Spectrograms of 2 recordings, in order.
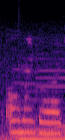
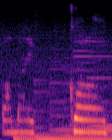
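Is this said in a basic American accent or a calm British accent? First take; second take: calm British; basic American. First: It is said in a calm British accent. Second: It is said in a stereotyped American valley-girl accent. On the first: "a very calm British accent" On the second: "like a very basic bitch accent"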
